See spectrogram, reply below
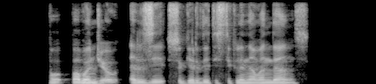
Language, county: Lithuanian, Šiauliai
